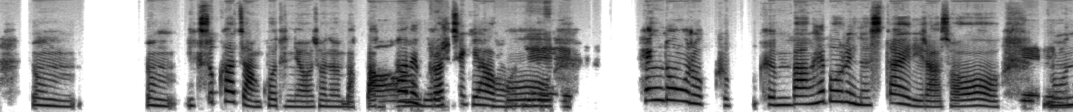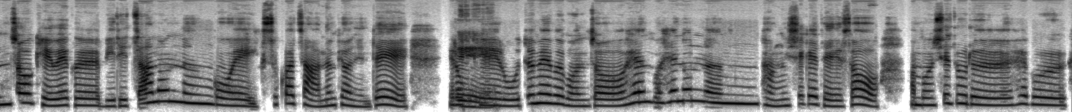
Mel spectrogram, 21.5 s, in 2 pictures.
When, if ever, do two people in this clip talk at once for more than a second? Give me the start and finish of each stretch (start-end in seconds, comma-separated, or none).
3.7-5.5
